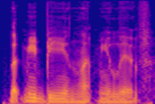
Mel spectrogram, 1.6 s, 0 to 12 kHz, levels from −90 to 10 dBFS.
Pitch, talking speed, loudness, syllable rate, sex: 90 Hz, 270 wpm, -20 LUFS, 5.1 syllables/s, male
